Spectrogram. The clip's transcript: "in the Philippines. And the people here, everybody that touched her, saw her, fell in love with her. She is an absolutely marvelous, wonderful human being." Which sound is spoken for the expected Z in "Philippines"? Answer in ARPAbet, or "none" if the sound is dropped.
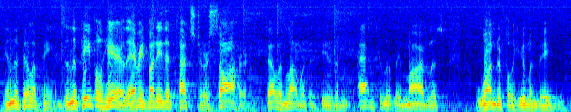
Z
